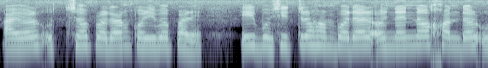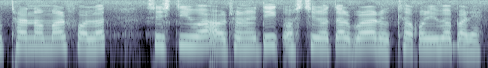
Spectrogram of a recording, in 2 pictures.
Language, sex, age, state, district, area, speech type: Assamese, female, 18-30, Assam, Udalguri, rural, spontaneous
